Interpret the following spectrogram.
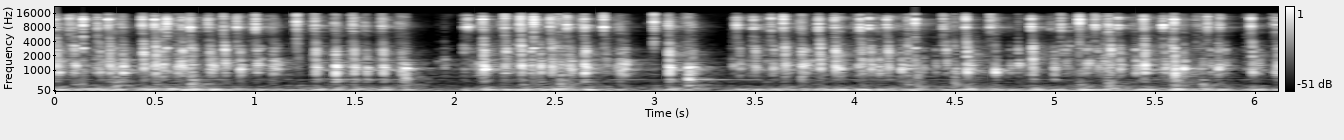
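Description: Fast typing on a Redragon Visnu K561 mechanical keyboard with clicky Outemu Blue switches: a dense run of sharp key clicks, with two brief pauses about two and three seconds in.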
